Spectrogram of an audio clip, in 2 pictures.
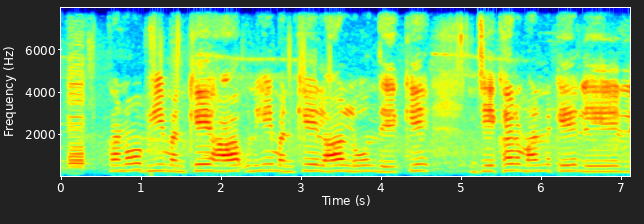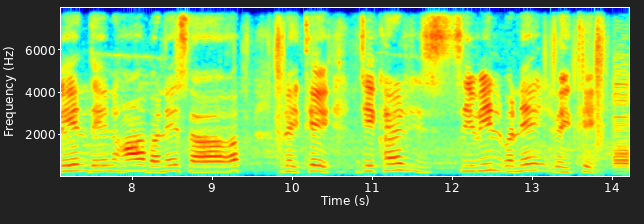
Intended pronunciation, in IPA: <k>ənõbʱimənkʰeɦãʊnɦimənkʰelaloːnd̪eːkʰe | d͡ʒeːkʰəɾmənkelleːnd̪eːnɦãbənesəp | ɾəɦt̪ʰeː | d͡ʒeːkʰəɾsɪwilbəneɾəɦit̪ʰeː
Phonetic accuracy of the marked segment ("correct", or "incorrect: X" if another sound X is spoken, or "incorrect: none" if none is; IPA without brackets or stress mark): correct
